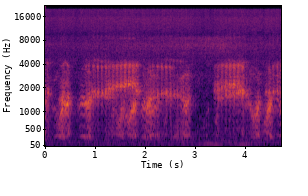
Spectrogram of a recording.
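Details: Rasping, buzzy frog croaks in short bursts, a cluster in the first three seconds, a quieter pause, then another run of croaks toward the end.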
